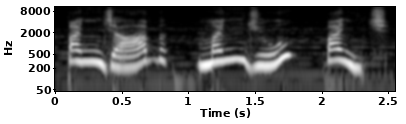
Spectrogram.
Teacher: यदि अनुस्वार च वर्ग के किसी वर्ण के पहले उच्चरित होता है उच्चारण च वर्ग के पंचमाक्षर ञ के जैसा होगा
